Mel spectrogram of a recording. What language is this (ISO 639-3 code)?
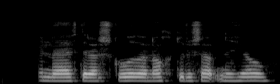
isl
